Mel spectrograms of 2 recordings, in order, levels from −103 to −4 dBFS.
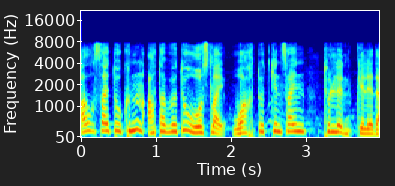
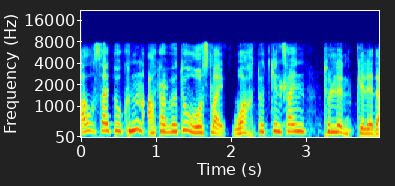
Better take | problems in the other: first | noise reduction (neural mask model Resemble Enhance denoiser)

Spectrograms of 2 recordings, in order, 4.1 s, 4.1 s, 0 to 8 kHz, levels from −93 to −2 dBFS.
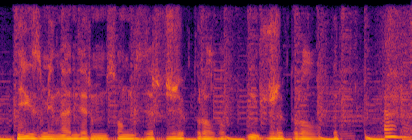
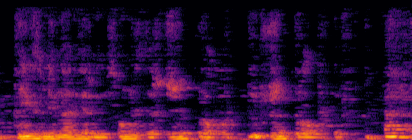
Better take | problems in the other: first | noise reduction (classical method WPE with log-MMSE)

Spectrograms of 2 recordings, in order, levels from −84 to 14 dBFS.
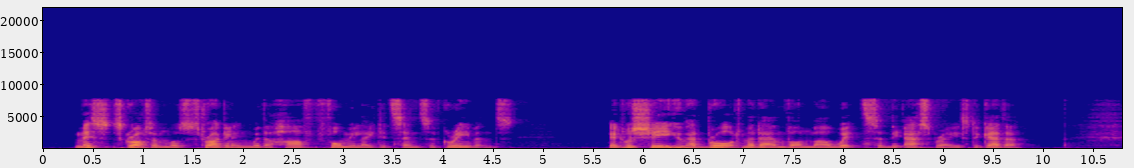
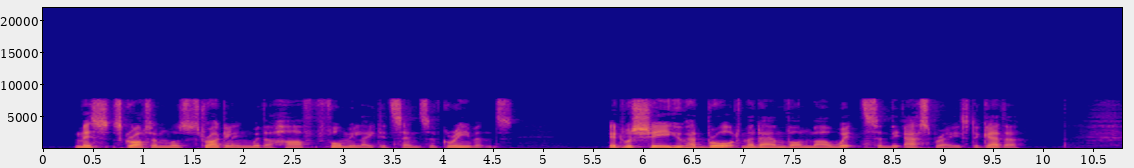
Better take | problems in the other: second | room echo; dies away in 0.2 s

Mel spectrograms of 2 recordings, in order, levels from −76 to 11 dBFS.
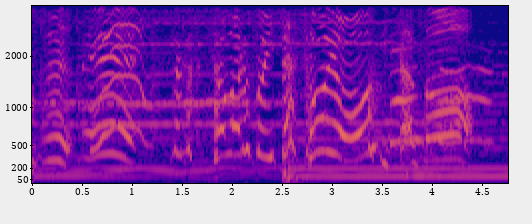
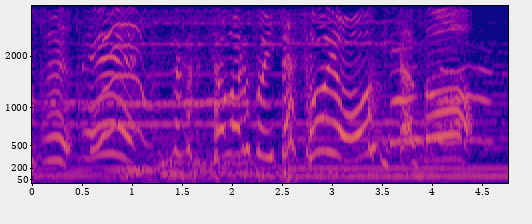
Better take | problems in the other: first | background sound (Wild animals); 17 dB below the speech

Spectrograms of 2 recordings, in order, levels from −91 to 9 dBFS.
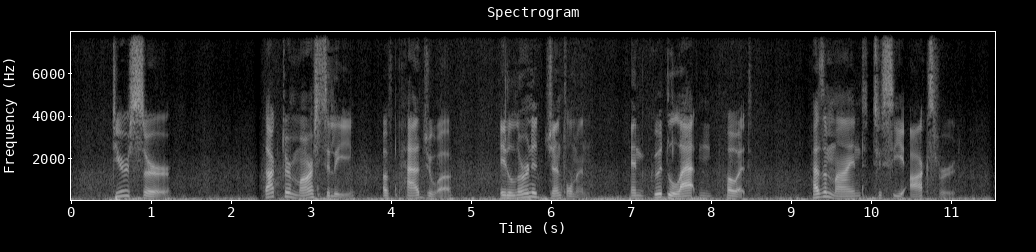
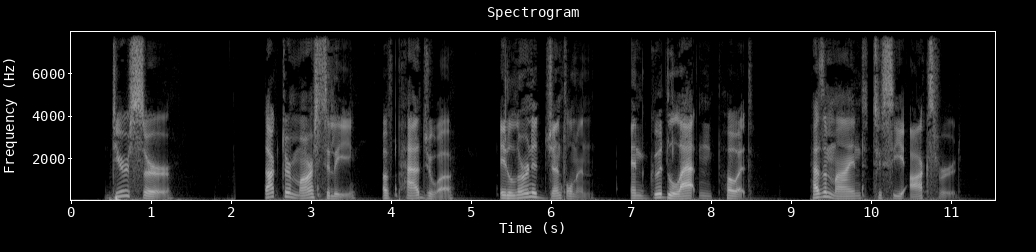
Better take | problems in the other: second | background sound (Wind); 8 dB below the speech

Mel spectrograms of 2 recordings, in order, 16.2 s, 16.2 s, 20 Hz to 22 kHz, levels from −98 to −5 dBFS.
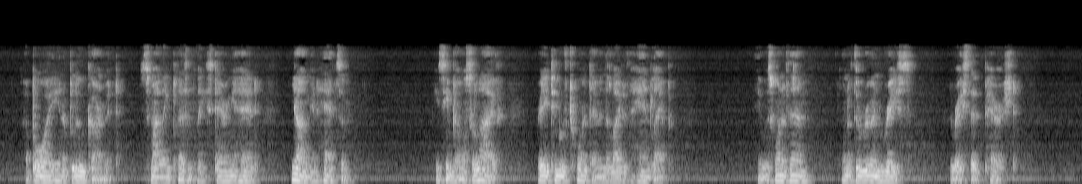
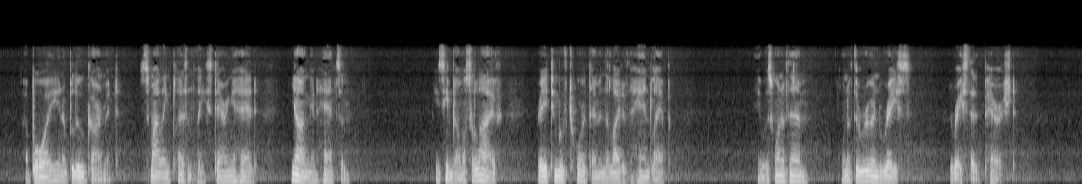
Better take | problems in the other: second | room echo; dies away in 0.3 s

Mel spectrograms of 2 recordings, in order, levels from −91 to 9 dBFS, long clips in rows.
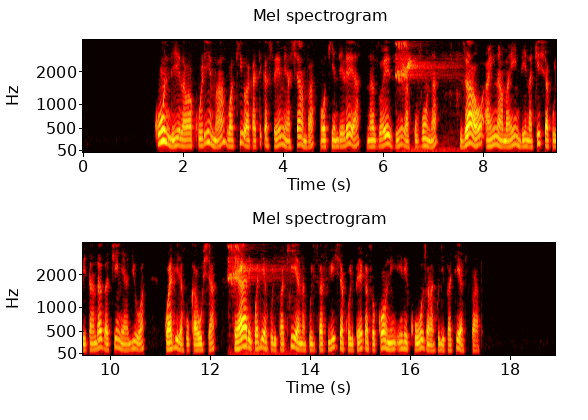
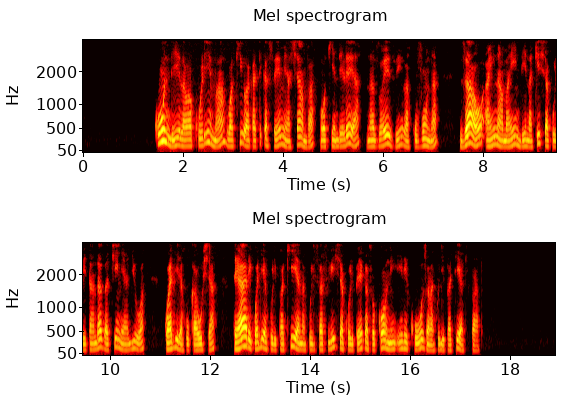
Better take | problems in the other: second | background sound (Screech); 12 dB below the speech

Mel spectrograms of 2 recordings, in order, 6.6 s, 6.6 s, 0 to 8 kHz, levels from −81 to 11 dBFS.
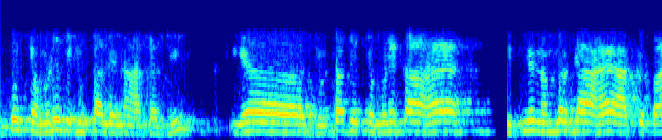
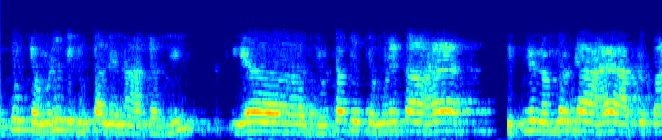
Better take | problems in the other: first | room echo; dies away in 0.1 s

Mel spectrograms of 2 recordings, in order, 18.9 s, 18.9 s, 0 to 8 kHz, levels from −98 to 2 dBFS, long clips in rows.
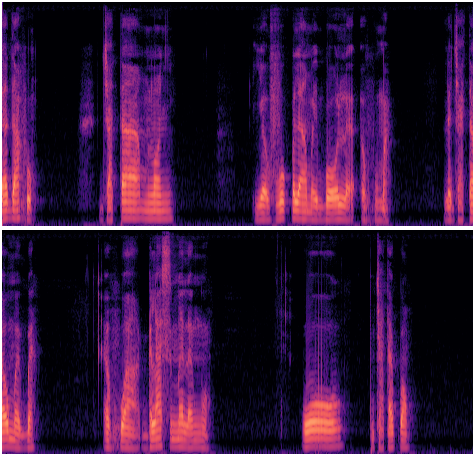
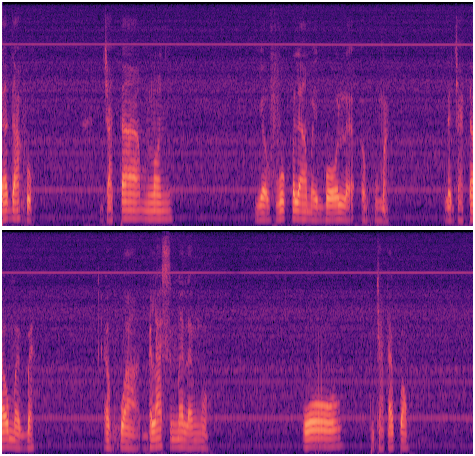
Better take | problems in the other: first | background sound (Domestic sounds, home sounds); 18 dB below the speech

